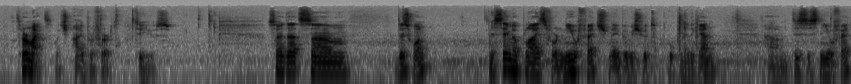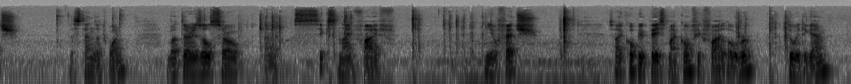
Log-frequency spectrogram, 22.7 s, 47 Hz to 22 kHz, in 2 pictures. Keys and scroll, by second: 9.1 ctrl+alt+t, 15.0-17.9 typing, 18.8 Return, 21.7 ctrl+alt+t.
